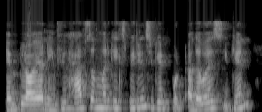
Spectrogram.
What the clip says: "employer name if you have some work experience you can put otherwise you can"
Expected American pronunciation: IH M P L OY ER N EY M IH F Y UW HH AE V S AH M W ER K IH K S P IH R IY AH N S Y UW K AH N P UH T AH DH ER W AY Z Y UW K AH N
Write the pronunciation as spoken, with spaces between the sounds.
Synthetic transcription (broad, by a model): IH M P L OY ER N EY IH F Y UW HH AE V S AH M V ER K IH K S P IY R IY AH N S Y UW K AH N P UH T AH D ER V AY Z Y UW K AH N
